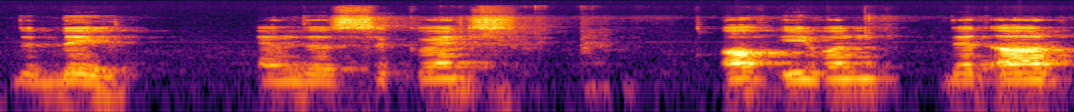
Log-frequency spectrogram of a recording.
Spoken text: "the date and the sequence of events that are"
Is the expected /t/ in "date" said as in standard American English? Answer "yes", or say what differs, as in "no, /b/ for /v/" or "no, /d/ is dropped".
no, /t/ is dropped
